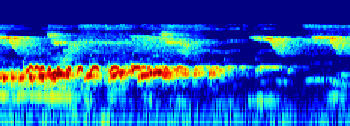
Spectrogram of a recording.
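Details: Rolling, stuttered low coos from a local female zebra dove calling to a rival, fading toward the end, with faint higher bird notes above.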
